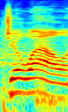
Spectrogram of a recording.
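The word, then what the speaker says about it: João: His first name is pronounced Joao, and the emphasis on that play on the wow.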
